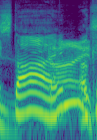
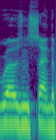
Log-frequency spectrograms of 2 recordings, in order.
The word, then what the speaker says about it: Rosenstein: But the guy in charge of the Mueller investigation is Deputy Attorney General Rod Rosenstein. – Stein. I was going to say, this is going to be the podcast where we, you know, make sure people understand how these names are pronounced.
